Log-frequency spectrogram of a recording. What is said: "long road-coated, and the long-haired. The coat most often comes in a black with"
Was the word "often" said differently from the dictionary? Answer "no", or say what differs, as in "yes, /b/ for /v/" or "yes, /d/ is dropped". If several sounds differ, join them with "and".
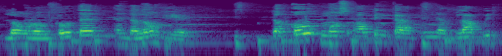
yes, /p/ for /f/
